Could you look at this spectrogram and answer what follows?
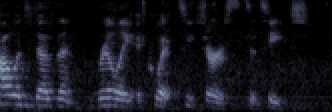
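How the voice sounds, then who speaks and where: With an American accent, a woman speaks in a bright, sharp tone at a medium pitch and with ordinary pitch variation. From North Carolina, US. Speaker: former teacher, education advocate. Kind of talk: conference presentation. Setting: online presentation with screen share. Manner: halting.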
